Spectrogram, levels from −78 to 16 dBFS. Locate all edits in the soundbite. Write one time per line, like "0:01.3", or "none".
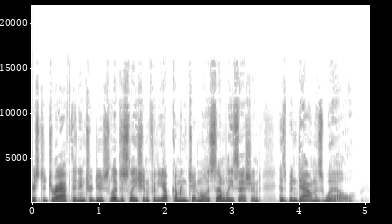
none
